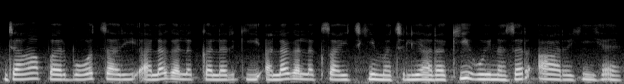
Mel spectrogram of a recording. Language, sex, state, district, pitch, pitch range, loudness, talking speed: Hindi, female, Rajasthan, Jaipur, 230 Hz, 220-235 Hz, -13 LUFS, 180 wpm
